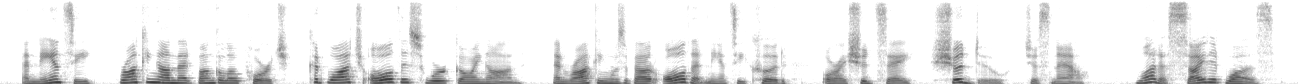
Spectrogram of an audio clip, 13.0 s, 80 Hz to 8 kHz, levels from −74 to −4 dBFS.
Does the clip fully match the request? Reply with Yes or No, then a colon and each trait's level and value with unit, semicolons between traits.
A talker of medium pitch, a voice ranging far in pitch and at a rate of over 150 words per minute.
No: high, 195 Hz; wide, 6.5 semitones; average, 160 wpm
